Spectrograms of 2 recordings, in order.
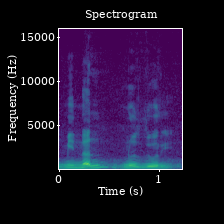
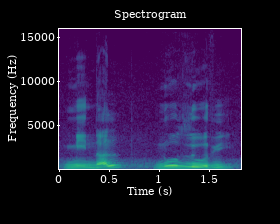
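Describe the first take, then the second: First: An n sound comes before nuzuri. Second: An l sound comes before nuzuri. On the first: The speaker calls it right. "Tapi kita baca minan nuzuri" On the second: The speaker calls it wrong. "Tapi mengapa tidak kita baca minal nuzuri?"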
